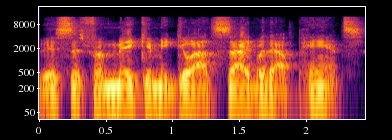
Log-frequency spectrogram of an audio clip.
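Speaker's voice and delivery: hushed half-whisper, up close. Stabbing an assassin up close and half-whispering in his ear: half-whispering in character. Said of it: "I'm close enough where I can whisper".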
